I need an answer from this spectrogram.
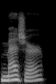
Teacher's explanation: note the voiced ZH sound, like measure, produced with the front of the tongue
